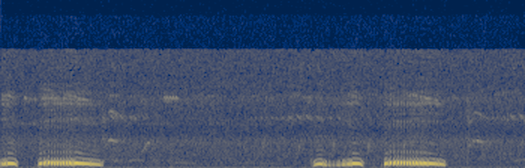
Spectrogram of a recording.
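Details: A spotted dove gives two soft cooing phrases, each a quick two-part note followed by a sustained rounded coo, about two seconds apart.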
